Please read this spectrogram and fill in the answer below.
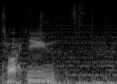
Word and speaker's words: tahini: Shout out to everybody that knows the deliciousness of tahini. That's how you pronounce this.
